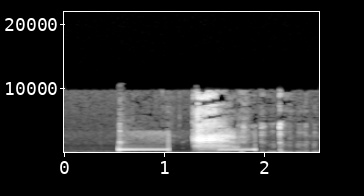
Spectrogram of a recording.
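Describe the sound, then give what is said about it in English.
Two loud keypad tones from a new telephone system sound in succession, each held for about half a second, the second overlapped by a harsh noisy burst, followed by faint clicks and a short beep. “New phone system. There we go.”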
